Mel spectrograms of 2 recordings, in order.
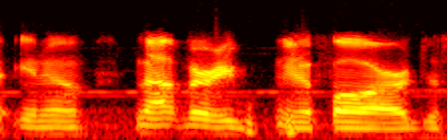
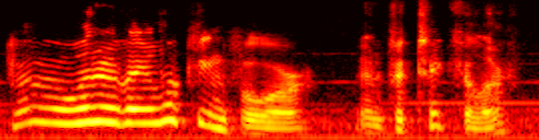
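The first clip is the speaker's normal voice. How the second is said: lady's voice; 12 semitones higher than usual. Acted. Lady asks servant.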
